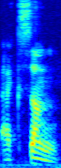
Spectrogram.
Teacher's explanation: So in a place like Marseille, in the south of France, a word like accent in French, accent, they will articulate a final N. So you get accent. · Term: palatal nasal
